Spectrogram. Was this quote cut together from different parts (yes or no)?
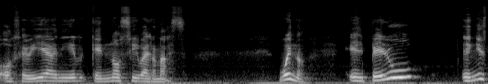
yes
